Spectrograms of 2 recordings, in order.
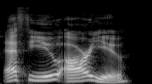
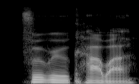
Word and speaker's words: Furukawa: AR technology company Niantic, headquarters in San Francisco, CEO John Hankey, and Nintendo, headquarters in Kyoto, President Furukawa? I said that wrong. I'm sorry. – How is it spelled? – Furukawa. – Furukawa. – Yeah, Furukawa. – That was way better than I did.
